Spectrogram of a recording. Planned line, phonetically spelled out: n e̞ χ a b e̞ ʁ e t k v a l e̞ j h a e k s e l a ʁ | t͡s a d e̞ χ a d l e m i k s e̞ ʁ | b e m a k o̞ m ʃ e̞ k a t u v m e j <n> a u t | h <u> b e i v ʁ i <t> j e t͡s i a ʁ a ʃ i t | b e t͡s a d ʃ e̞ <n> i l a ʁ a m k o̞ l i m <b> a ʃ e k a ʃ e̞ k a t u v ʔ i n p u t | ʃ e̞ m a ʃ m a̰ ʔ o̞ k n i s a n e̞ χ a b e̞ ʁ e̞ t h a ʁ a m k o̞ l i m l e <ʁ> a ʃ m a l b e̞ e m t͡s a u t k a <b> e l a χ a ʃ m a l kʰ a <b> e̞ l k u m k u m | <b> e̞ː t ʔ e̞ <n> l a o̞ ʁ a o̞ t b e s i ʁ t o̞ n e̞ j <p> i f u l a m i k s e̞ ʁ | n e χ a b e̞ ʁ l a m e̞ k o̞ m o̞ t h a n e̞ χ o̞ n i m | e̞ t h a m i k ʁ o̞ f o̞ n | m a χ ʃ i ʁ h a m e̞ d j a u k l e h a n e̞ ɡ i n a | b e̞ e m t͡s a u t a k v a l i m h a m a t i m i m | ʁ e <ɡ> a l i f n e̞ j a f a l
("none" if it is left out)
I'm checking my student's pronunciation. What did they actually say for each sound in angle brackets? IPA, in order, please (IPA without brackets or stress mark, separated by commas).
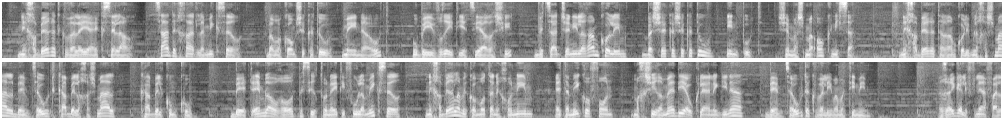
n, u, t, n, b, χ, b, b, b, m, t, ɡ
